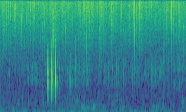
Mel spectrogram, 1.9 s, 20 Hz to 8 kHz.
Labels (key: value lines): label: biophony, damselfish
recorder: SoundTrap 500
